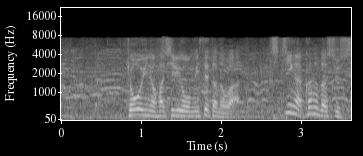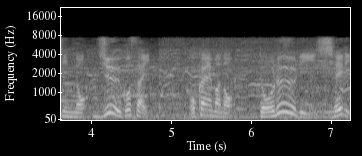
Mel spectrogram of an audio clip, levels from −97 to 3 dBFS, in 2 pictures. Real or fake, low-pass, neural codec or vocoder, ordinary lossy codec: real; 7.2 kHz; none; AAC, 32 kbps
